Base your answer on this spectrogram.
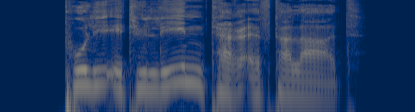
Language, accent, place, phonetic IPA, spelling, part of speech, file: German, Germany, Berlin, [poliʔetyˈleːnteʁeftaˌlaːt], Polyethylenterephthalat, noun, De-Polyethylenterephthalat.ogg
- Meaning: polyethylene terephthalate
